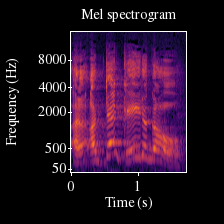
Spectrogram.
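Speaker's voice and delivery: put-on high, creaky old-timer telling a tale; old man voice. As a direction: play it like a grandpa starting a story. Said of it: "I should do the old man voice".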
